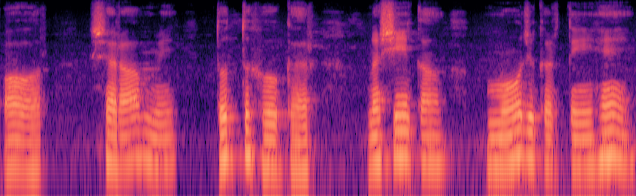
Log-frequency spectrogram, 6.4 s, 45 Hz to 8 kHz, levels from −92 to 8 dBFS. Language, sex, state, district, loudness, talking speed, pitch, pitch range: Hindi, male, Rajasthan, Jaipur, -17 LUFS, 95 wpm, 105 Hz, 100-115 Hz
